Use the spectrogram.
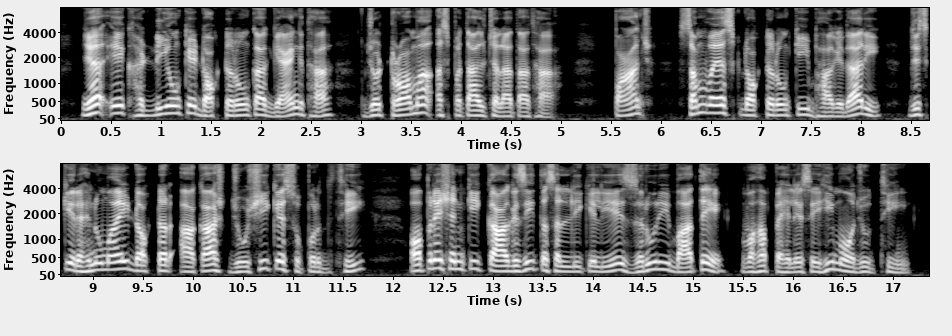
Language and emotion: Hindi, neutral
